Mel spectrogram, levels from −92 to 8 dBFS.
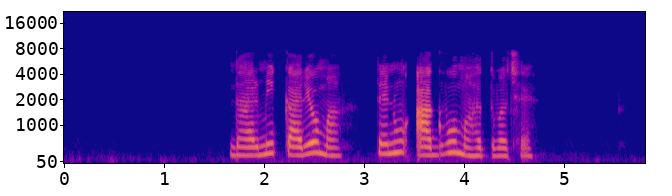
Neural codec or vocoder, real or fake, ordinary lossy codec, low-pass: codec, 16 kHz, 8 kbps, FunCodec, trained on Chinese and English, 25 frames a second; fake; none; none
